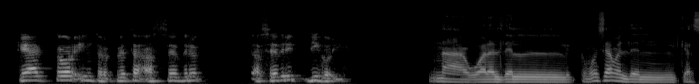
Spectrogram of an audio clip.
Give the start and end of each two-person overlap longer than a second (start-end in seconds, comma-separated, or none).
none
